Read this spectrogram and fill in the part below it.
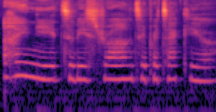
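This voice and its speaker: Woman acting as a vampire princess, high voice, very slow pace, possessive, seductive, soft teasing ASMR roleplay. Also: level tone. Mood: coaxing, possessive. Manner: slow, teasing, soft delivery with intimate whispers.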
